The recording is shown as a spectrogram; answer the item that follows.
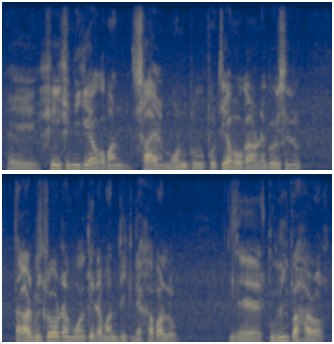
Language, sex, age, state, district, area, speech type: Assamese, male, 60+, Assam, Golaghat, urban, spontaneous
